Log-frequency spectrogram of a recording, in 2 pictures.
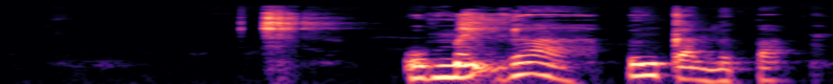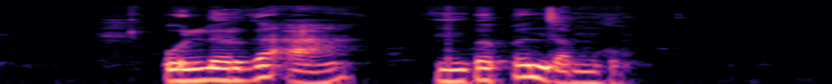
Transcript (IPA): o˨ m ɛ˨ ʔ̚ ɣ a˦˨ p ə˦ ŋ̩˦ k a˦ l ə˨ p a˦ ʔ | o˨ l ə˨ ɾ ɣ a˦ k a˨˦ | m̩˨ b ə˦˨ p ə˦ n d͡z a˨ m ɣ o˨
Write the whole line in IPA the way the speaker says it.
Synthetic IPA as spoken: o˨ m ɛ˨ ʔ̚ ɣ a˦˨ p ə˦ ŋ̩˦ k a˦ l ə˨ p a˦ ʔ | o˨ l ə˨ ɾ ɣ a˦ ʔ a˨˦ | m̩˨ b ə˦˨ p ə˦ n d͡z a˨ m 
